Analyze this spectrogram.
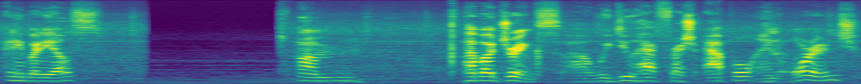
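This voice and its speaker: A man's put-on character voice, raspy and fairly high-pitched, at a moderate pace with long, frequent pauses over clear background noise. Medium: actual play. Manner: polite, attentive.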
